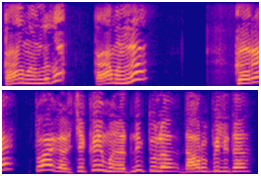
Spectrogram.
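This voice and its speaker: An extremely high-pitched young village man from a cartoon comedy , acted by a woman. He banters colloquially in a rural Maharashtrian Marathi accent. The sound is dry and close. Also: lively intonation, brisk, fairly bright tone, no echo. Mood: argumentative.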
